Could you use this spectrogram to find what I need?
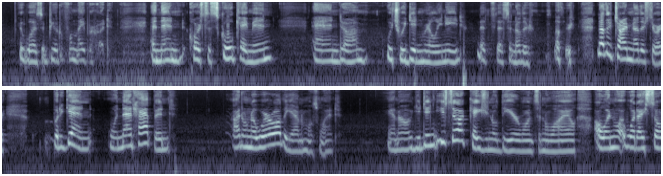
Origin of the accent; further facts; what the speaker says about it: Rensselaer, New York, United States; I grew up here on Willow Street, down in the hollow of the city of Rensselaer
